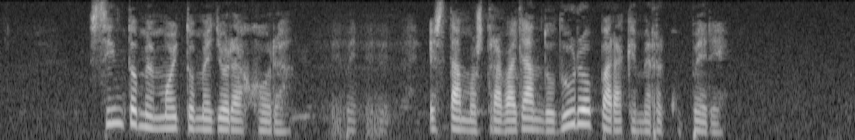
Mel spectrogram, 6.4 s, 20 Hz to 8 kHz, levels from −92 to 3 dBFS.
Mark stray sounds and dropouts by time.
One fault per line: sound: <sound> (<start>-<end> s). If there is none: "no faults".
sound: laugh (2.5-2.9 s)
